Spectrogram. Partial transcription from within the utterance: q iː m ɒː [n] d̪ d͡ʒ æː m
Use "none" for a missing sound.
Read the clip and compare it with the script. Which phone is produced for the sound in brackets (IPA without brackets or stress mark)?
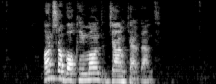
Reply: n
